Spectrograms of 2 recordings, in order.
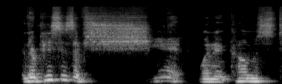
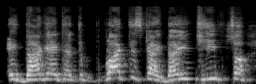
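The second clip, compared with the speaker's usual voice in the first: panicked Big Calvin; 7 semitones higher than usual. Retold or imitated. Mocking Big Calvin panicking live.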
